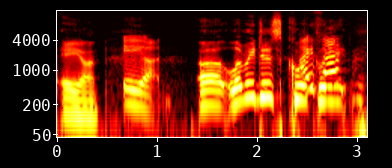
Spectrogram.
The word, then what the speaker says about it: Aeon: All right, anyway, starting with Eon Drive. There was... Did I say it right? Eon? Yes, Aeon. I would say Aeon.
